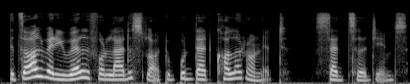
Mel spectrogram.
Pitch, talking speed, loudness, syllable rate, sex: 245 Hz, 220 wpm, -17 LUFS, 5.5 syllables/s, female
